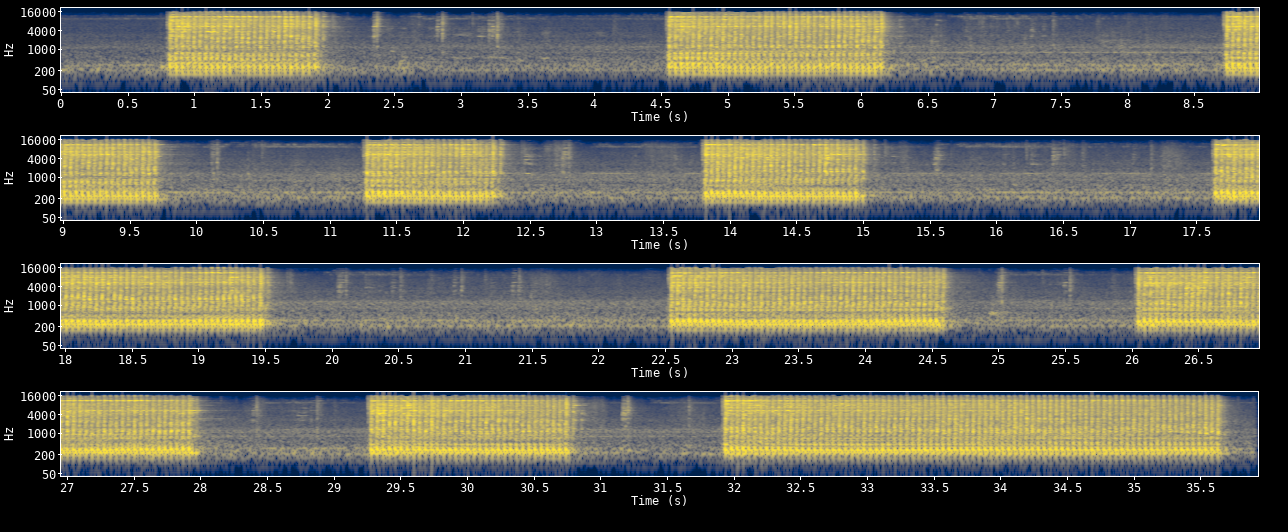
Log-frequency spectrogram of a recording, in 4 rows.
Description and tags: A jackhammer tearing up the pavement, short bursts of loud noise. Recorded on a mini-DV camcorder with an external Sennheiser MKE 300 directional electret condenser mic.
noise, streetsound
